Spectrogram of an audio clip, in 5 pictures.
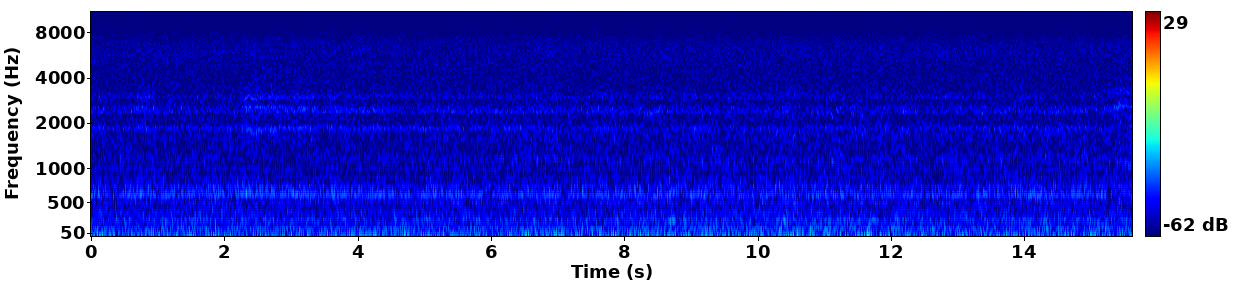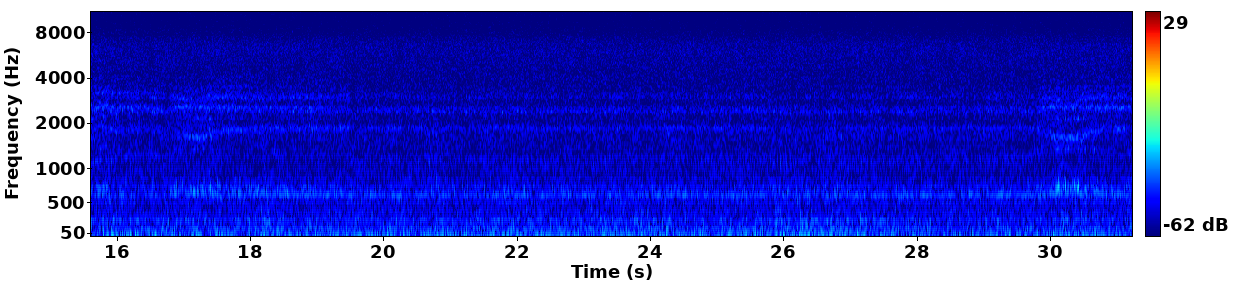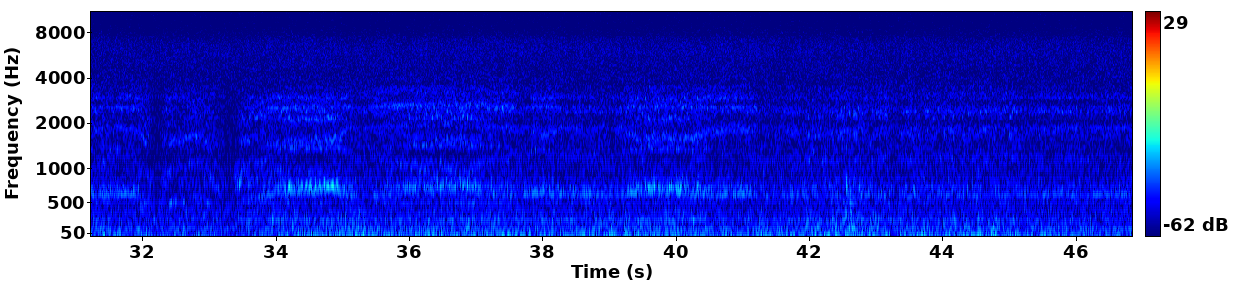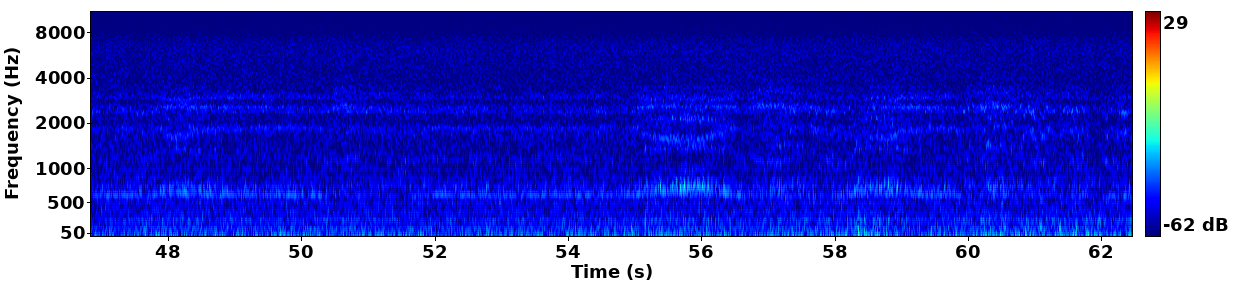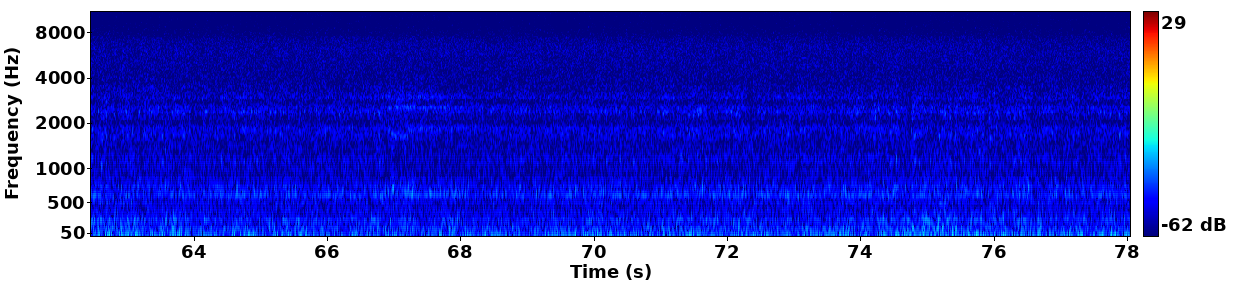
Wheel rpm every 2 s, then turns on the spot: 160, 160, 160, 160, 160, 160, 160, 160, 160, 160, 160, 160, 160, 160, 160, 160, 100, 140, 160, 160, 160, 170, 160, 160, 160, 160, 160, 170, 160, 160, 170, 160, 160, 160, 170, 160, 160, 160, 170.
none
